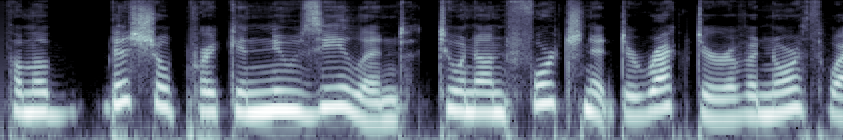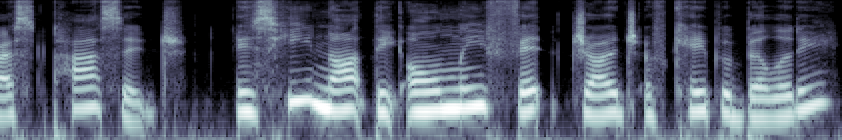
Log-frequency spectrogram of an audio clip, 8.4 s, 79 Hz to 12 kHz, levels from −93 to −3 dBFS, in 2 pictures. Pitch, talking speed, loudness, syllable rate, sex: 220 Hz, 165 wpm, -16 LUFS, 5.2 syllables/s, female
